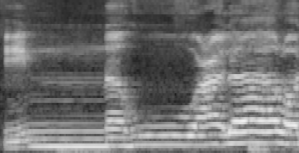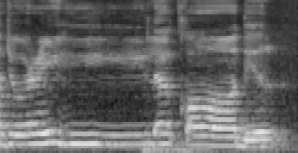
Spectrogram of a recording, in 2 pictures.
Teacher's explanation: نون مشدد میں ہمیشہ غنہ ہوتا ہے تو یہاں پر غنہ آنی کر کے پڑھیں گے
